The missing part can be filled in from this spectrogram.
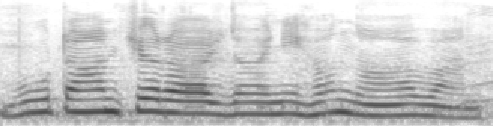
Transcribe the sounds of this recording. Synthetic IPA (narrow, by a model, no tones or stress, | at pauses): buʈãnt͡ɕeɾad͡ʒd̪əniɦə̃naʋaːn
